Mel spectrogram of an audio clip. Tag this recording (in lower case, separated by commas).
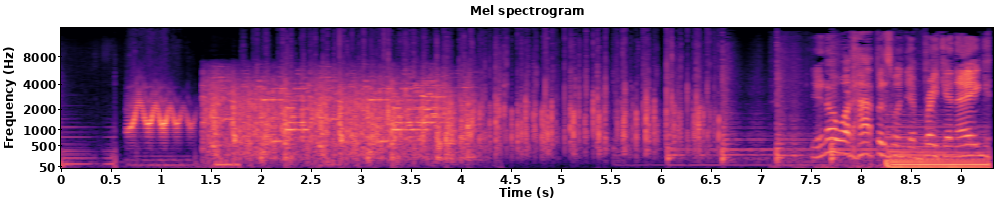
speech, music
